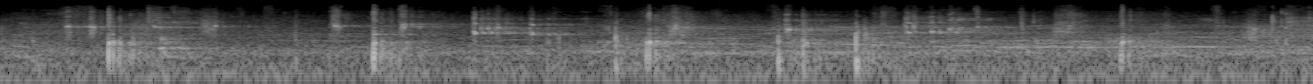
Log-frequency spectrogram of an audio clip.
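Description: Tennis ball struck back and forth with rackets in a rally on a hard court: about five sharp hits, roughly one every second and a bit.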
